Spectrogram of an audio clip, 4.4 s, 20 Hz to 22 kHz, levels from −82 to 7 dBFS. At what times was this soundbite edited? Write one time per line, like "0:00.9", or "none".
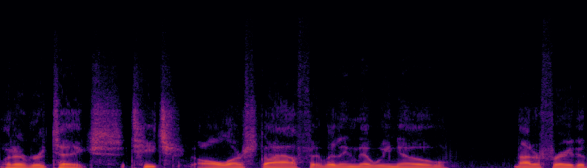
0:01.0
